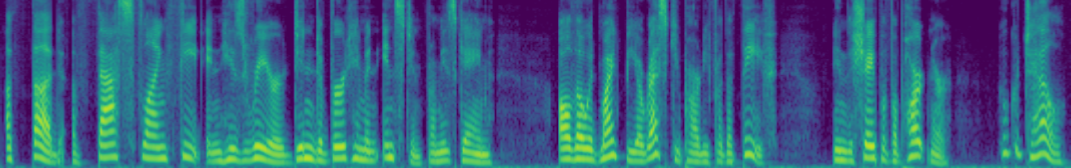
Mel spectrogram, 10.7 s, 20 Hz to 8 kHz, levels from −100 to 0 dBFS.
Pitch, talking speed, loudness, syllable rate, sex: 175 Hz, 195 wpm, -19 LUFS, 4.9 syllables/s, female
